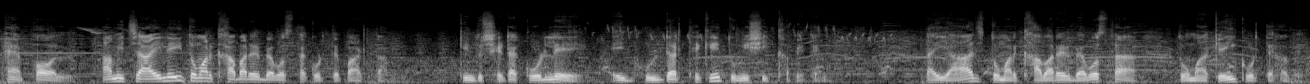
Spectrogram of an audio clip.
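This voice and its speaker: An actor playing a strict, principled guru in a cartoon, lecturing in a formal, measured and stern manner. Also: male voice, on the low side, natural voice. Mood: reproving. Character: strict, principled old male guru of a forest school. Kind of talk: dubbed cartoon acting. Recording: music behind the voice.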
